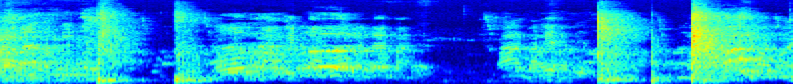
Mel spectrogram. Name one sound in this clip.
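A ball is kicked with sharp thuds.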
